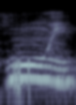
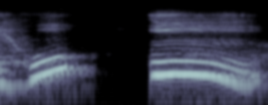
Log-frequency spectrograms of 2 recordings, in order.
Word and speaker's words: ruim: Mas vocês lembram que não é ruim, pessoal. É ruim. A sílaba tônica é in. É uma oxítona.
